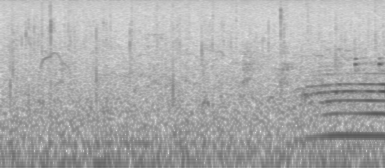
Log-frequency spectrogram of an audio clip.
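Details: Bulls on the rain-soaked Patagonian plain, Tierra del Fuego, Argentina: a rich, tonal moo swells in over the last second, following light rainfall and scattered high bird notes.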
